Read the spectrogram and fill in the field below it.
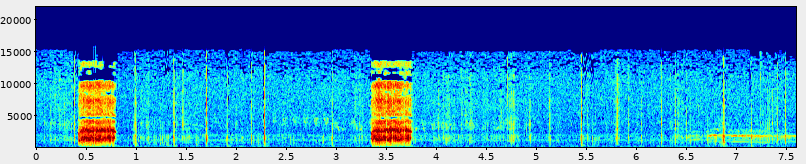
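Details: Two harsh, rasping screeches about three seconds apart from a visiting male little owl, with scattered faint clicks and a soft thin tone between them.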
